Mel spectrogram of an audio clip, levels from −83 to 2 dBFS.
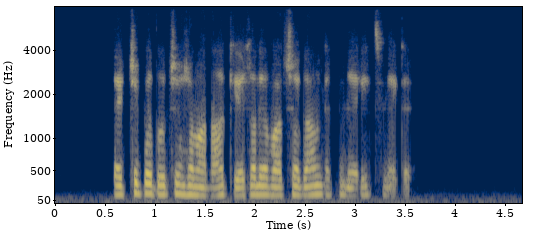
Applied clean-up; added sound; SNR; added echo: neural diffusion model UNIVERSE++.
